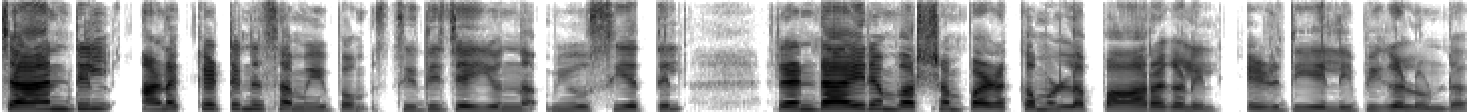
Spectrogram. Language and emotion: Malayalam, neutral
